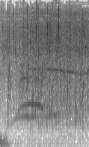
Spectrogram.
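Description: An audience at a political rally in a village panchayat meeting in Tamil Nadu claps steadily, a faint, continuous patter of many hands with a whistle-like tone drifting through.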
